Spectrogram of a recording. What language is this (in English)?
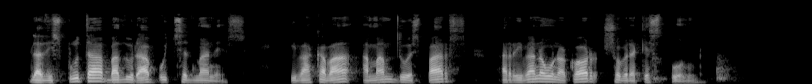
Catalan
